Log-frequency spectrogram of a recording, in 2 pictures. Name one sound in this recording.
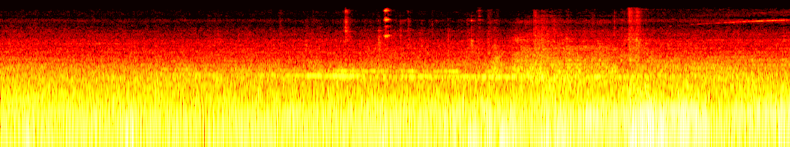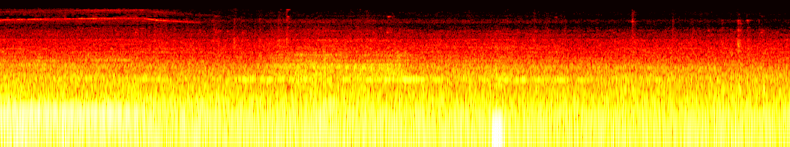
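Tyres roll steadily over the road.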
